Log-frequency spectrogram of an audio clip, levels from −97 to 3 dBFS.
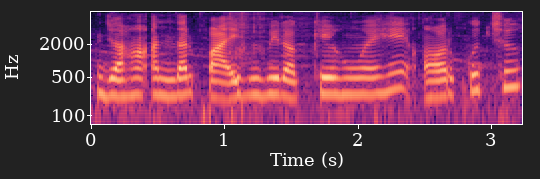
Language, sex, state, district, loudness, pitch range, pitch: Hindi, male, Madhya Pradesh, Katni, -17 LUFS, 230-255 Hz, 245 Hz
